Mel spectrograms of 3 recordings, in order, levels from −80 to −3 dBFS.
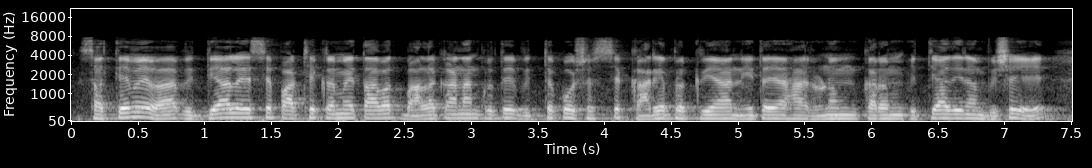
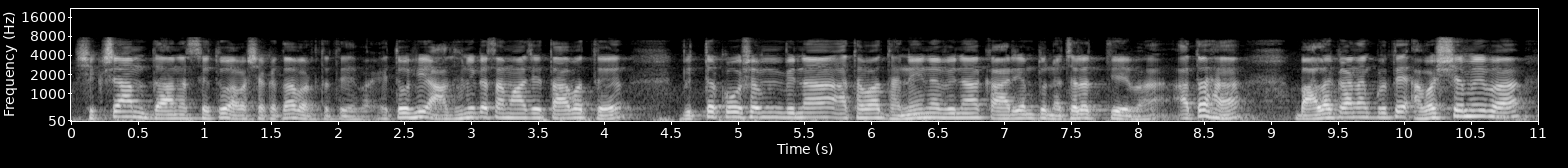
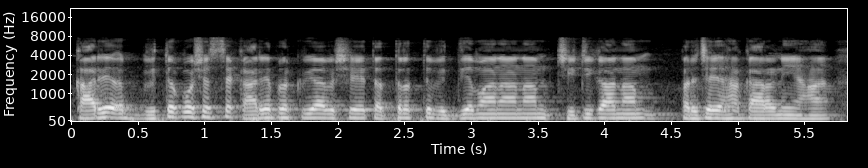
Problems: none marked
